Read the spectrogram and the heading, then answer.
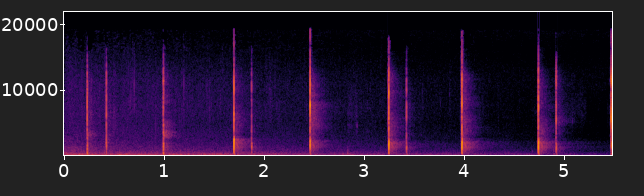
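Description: human body sound, clapping along

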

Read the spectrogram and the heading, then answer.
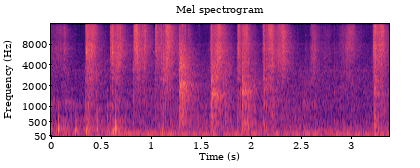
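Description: household object, shuffling cards

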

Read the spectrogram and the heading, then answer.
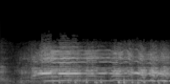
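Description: animal, horse neighing

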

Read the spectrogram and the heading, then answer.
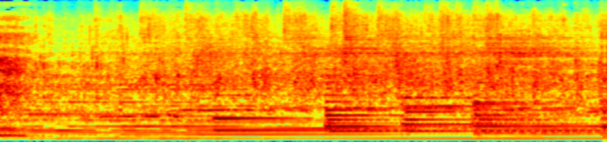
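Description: crowd, audience clapping

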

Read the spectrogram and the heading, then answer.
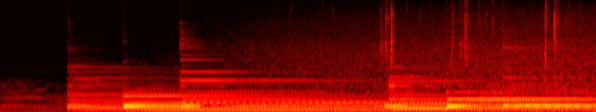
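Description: nature, rain falling

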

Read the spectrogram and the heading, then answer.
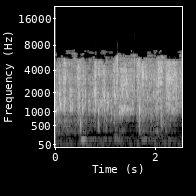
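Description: nature, running water

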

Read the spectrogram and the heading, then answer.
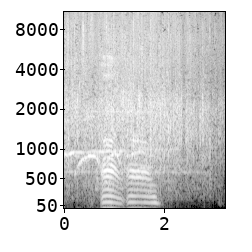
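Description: crowd, applause sound effect

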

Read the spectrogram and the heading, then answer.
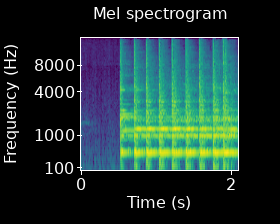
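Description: signal or alarm, cowbell being rung

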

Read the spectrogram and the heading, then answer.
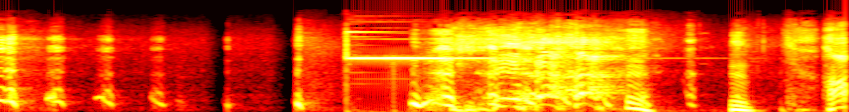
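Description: sound effect, bell ding

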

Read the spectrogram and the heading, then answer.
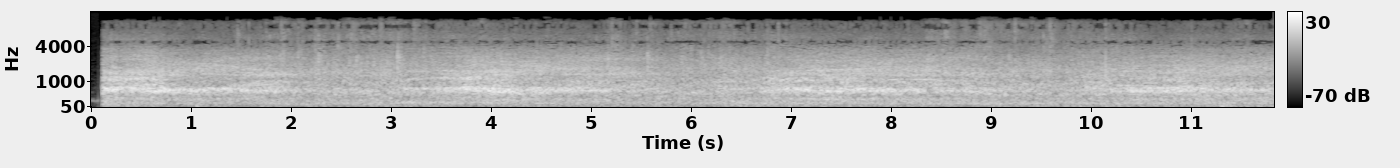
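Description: crowd, hockey arena crowd chanting

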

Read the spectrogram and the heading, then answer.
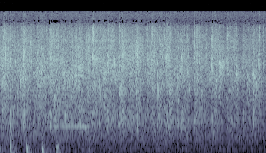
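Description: crowd, audience applause

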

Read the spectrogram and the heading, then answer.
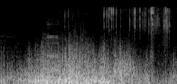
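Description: nature, wind blowing into microphone

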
